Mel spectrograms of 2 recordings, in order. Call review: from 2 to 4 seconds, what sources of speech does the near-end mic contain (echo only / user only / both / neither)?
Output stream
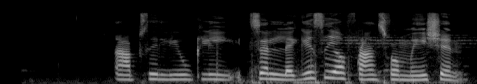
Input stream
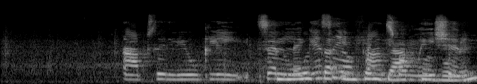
both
